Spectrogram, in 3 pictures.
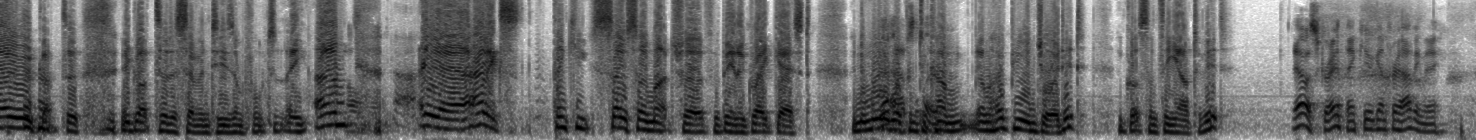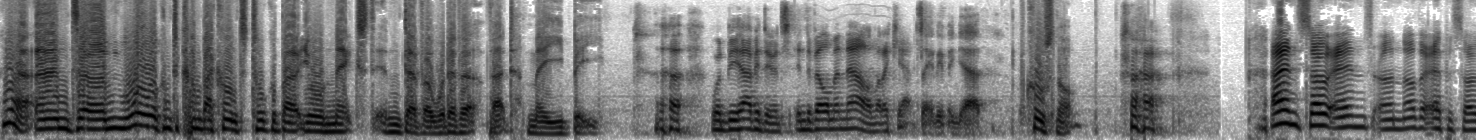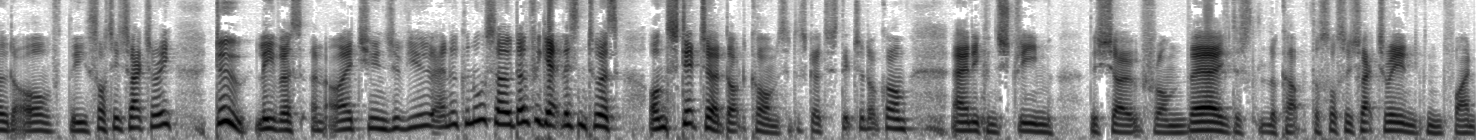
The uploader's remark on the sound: Due to an audio fault this episode has a significant amount of distortion. Attempts have been made to repair it to no avail, listen with caution.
